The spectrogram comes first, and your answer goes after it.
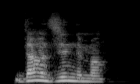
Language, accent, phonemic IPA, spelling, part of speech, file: French, Canada, /dɑ̃.din.mɑ̃/, dandinements, noun, LL-Q150 (fra)-dandinements.wav
- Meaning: plural of dandinement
